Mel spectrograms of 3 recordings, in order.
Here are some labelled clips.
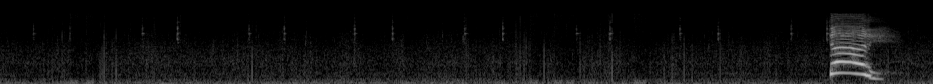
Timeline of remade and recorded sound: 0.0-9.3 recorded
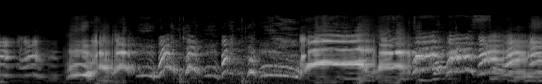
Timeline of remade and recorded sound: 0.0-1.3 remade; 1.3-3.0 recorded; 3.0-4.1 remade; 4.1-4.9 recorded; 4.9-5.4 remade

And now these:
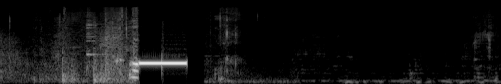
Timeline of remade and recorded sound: 0.0-3.0 recorded; 3.0-5.0 remade

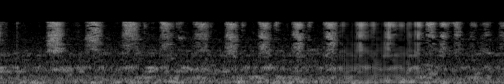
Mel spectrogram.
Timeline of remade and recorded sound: 0.0-3.4 recorded; 3.4-4.2 remade; 4.2-5.0 recorded

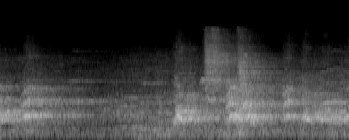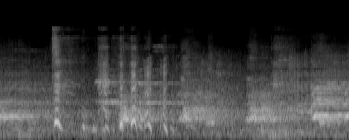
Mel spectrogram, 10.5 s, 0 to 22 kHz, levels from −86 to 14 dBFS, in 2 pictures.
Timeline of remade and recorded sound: 0.0-5.1 recorded; 5.1-5.7 remade; 5.7-9.6 recorded; 9.6-10.5 remade

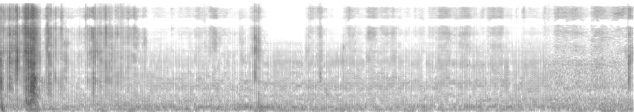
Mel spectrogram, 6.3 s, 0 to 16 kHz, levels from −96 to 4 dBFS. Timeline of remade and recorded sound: 0.0-5.5 remade; 5.5-6.3 recorded

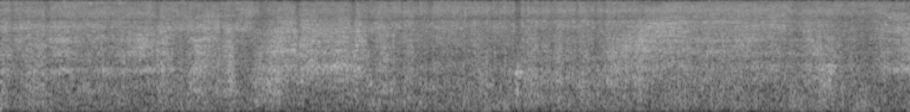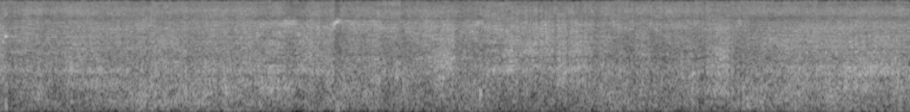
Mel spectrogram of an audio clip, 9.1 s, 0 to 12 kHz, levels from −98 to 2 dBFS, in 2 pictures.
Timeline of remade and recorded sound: 0.0-1.5 recorded; 1.5-3.6 remade; 3.6-4.7 recorded; 4.7-7.3 remade; 7.3-9.1 recorded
